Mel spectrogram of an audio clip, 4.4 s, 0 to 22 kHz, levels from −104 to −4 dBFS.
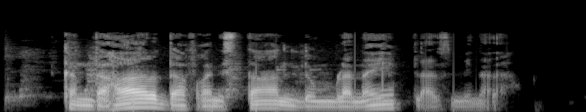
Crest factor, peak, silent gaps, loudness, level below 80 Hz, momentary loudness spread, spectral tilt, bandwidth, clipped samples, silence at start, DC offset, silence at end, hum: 22 dB; -12 dBFS; none; -31 LUFS; -58 dBFS; 21 LU; -5.5 dB/octave; 7.8 kHz; under 0.1%; 0.05 s; under 0.1%; 0.65 s; none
